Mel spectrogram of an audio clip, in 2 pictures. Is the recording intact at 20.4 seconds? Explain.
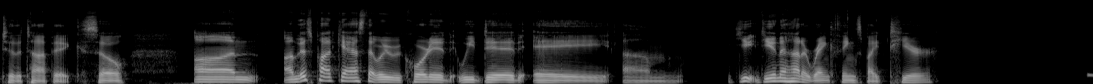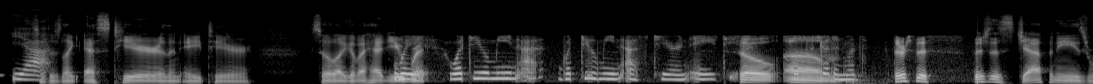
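No. From 14.88 to 20.70 s, just after "like if I had", the speech turns dull and boxy, with nothing above 3.8 kHz, a roughly 5 dB level shift and new background noise. This likely comes from the input switched to a poorer device with a narrower band.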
